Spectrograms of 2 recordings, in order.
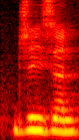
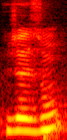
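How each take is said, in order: First: Jason said the English way, "djé-zonn"; English-style name. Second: Jason said the French way, "ja-zon" with a nasal end; French pronunciation. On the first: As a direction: Jason with an English J and an open e, softly unsure. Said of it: "Je sais pas comment le prononcer". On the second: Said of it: "à la française". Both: Shown as a demonstration.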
